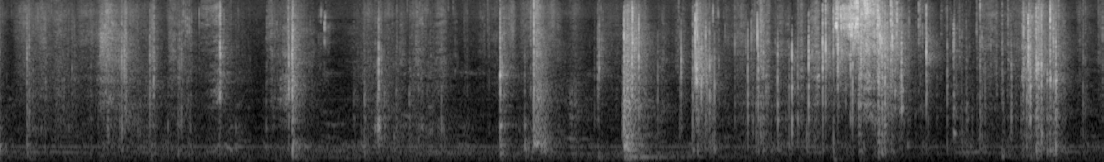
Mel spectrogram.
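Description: A foil trading-card pack being handled, crinkled and torn open, with scattered taps and clicks from the card box. The crinkling and tearing grow denser from about six seconds in.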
